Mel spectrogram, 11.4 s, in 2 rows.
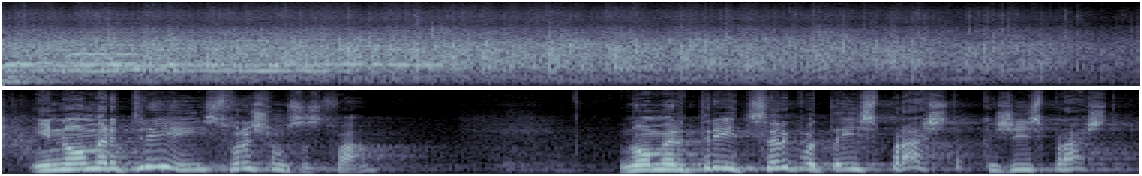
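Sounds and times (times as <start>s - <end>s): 
audience clapping: 0.0s - 6.0s
speech: 5.8s - 7.7s, 8.8s - 11.3s.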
